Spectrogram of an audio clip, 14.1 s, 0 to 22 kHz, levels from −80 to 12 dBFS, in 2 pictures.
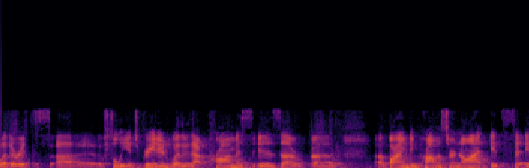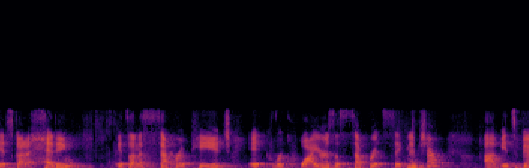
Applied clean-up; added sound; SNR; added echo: neural separator model SepFormer DNS4.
